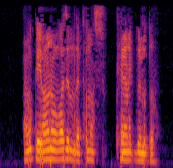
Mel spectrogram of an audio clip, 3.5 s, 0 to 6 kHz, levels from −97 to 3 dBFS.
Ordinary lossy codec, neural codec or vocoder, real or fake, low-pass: MP3, 24 kbps; codec, 44.1 kHz, 3.4 kbps, Pupu-Codec; fake; 5.4 kHz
